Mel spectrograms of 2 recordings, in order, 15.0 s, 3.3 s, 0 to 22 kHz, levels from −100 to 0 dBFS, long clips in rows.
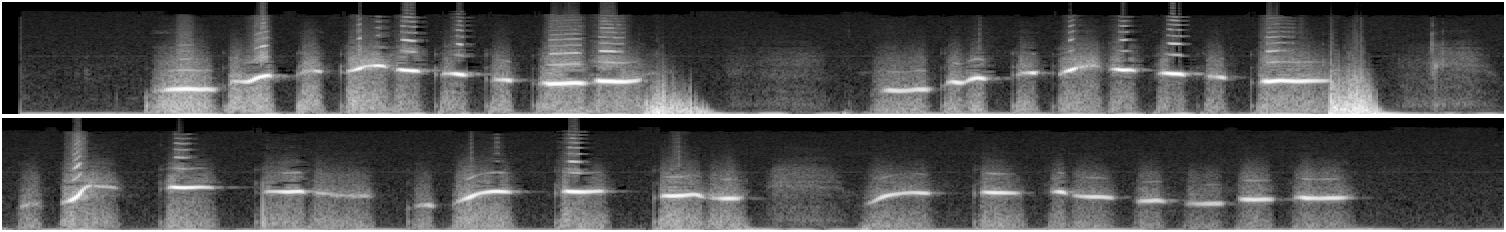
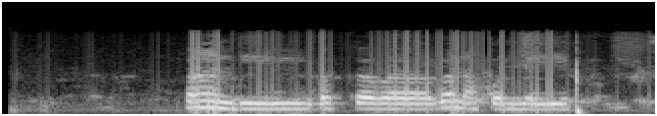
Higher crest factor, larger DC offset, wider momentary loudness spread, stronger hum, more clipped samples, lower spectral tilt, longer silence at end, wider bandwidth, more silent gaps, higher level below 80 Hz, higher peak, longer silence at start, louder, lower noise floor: about the same, 12 dB vs 16 dB; first, 2% vs under 0.1%; first, 14 LU vs 5 LU; neither; first, 0.7% vs under 0.1%; second, -4.5 dB/octave vs -7.5 dB/octave; first, 0.3 s vs 0 s; first, 13.5 kHz vs 7.6 kHz; neither; first, -30 dBFS vs -40 dBFS; about the same, 0 dBFS vs -2 dBFS; first, 0.75 s vs 0.05 s; first, -10 LUFS vs -16 LUFS; about the same, -48 dBFS vs -48 dBFS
